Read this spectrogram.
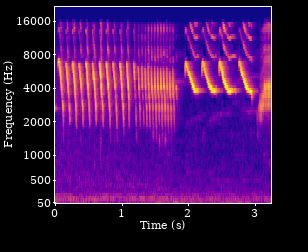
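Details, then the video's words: Yorkshire canary singing a training song for young canaries: a fast run of rapid downslurred notes, then a dense buzzy roll, then slower rising-then-falling whistled notes repeated about every quarter second. "The Best Canary Training Song | Yorkshire Canary Singing"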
